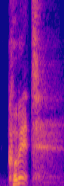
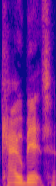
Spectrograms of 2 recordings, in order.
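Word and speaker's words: Cowbit: we're going first so I am in quit which is in Lincolnshire it's definitely not pronounced cow bit and I do wonder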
